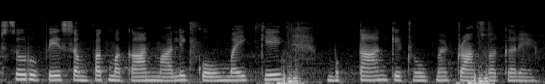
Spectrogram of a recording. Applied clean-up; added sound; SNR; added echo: none; Buzz; -2 dB; none.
